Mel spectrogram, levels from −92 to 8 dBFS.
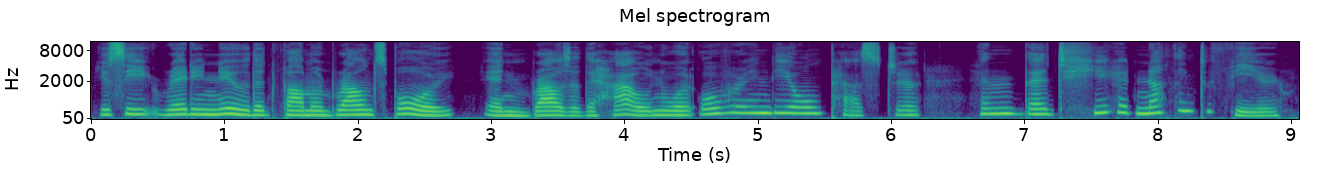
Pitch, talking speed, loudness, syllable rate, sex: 215 Hz, 165 wpm, -17 LUFS, 4.0 syllables/s, female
